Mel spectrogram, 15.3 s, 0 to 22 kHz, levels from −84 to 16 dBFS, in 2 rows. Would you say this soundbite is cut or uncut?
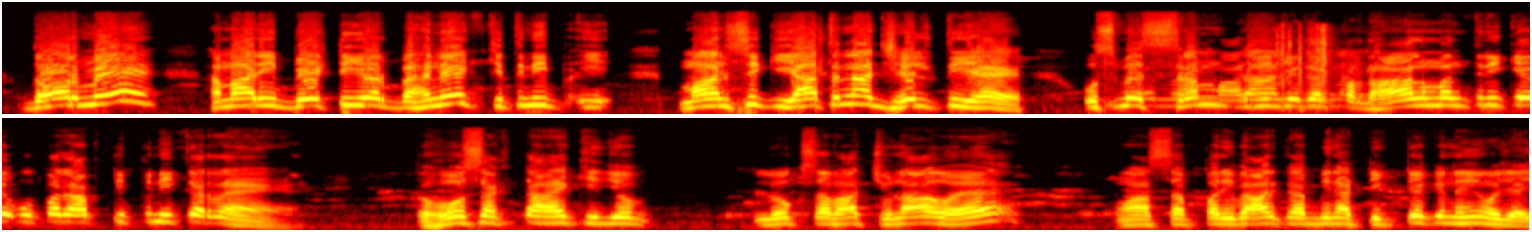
cut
